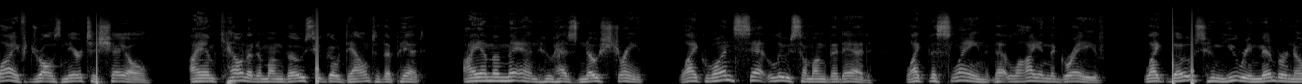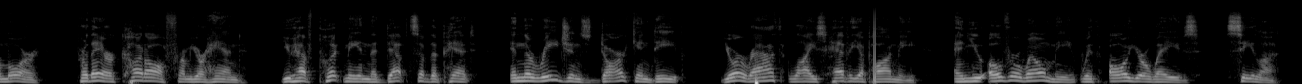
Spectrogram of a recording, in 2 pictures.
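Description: Loud pops hit at 0.97–1.00 s, 3.16–3.20 s, 11.73–11.95 s (two in quick succession), 20.57–20.61 s and 21.76–21.79 s, each roughly 25 dB above the speech. They are likely from an electrical pulse entering the chain. Unlike a dropout click, they leave the speech running unbroken underneath.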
